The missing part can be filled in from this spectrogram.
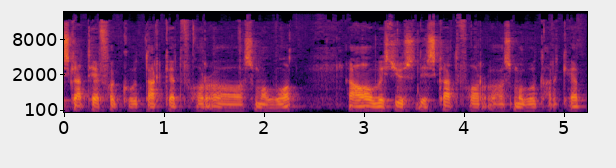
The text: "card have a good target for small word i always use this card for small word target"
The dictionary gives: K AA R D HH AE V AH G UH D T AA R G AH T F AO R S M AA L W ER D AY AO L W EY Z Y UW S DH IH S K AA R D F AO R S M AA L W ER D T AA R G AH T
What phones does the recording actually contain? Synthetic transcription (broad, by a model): K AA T HH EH F AH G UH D T AA R G AH T F AO R S M AA L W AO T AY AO L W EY S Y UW S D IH S K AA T F AO R S M AA L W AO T AA R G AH T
